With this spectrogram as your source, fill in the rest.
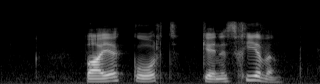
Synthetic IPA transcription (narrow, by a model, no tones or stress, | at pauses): b̥ɐjəkɔrt | kɛnəsχiəvəŋ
